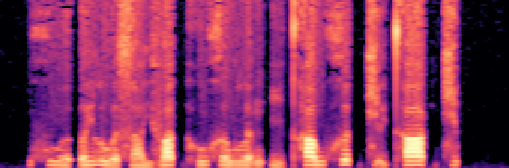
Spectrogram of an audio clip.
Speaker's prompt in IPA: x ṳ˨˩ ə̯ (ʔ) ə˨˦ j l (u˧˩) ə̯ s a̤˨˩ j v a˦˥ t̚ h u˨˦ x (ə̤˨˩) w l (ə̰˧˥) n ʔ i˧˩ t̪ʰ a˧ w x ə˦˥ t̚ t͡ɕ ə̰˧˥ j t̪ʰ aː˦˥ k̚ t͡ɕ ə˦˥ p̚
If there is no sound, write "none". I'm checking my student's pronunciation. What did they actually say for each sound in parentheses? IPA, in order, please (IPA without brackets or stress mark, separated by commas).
ʔ, u˧˩, ə˧, ə̰˧˥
